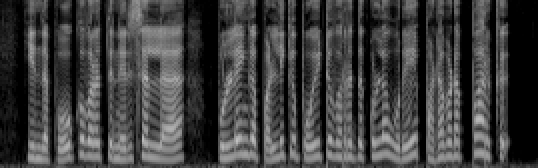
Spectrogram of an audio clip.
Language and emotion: Tamil, fearful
